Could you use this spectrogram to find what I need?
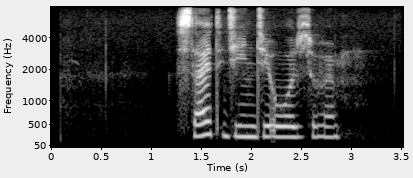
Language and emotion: Russian, neutral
